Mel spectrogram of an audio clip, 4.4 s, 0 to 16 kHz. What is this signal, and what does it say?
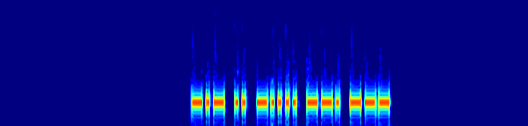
Morse code, heard as a keyed tone, about 39 wpm, 700 Hz. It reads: KI6GO
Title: USA Call Signs - 5 Characters - Repeated 2x - 40wpm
